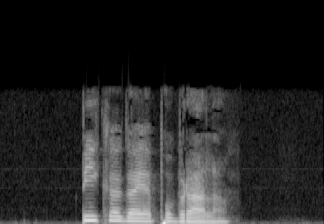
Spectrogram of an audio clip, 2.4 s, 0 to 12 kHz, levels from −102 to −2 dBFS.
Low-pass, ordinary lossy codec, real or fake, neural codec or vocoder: 7.2 kHz; AAC, 32 kbps; real; none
